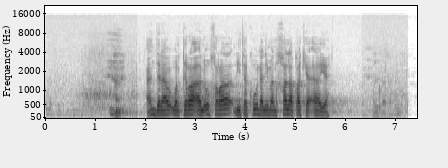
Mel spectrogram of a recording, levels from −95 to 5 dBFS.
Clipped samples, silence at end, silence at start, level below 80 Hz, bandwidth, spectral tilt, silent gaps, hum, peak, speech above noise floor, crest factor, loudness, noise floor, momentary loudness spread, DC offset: under 0.1%; 0.65 s; 0.95 s; -72 dBFS; 15 kHz; -9 dB/octave; none; none; -4 dBFS; 35 dB; 18 dB; -20 LUFS; -55 dBFS; 16 LU; under 0.1%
